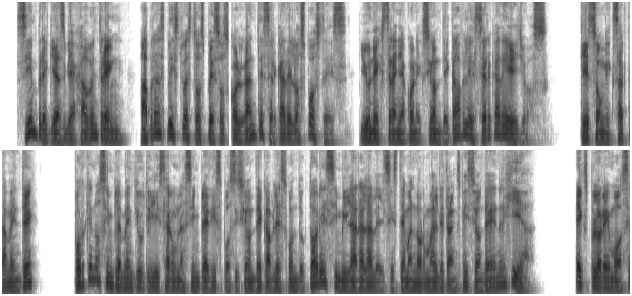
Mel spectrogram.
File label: Spanish voiceover energetic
